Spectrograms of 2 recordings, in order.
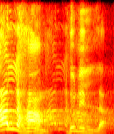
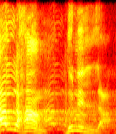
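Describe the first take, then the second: The two takes are said the same way.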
